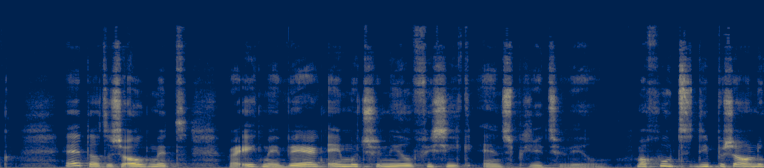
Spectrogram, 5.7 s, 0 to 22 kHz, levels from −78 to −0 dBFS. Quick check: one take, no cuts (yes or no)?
no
